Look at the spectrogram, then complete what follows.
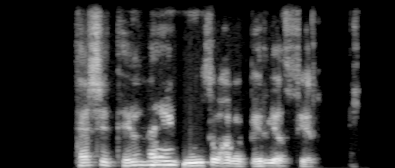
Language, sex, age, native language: Icelandic, male, 50-59, Icelandic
